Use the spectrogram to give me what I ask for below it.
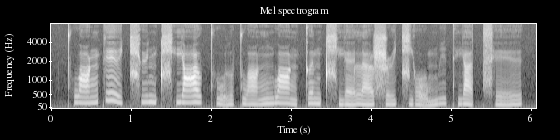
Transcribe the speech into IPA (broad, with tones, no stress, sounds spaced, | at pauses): t̪ʰ w ɑ˧˥ ŋ k e˥˩ ɪ̯ t͡ɕʰ y˥ n t͡ɕʰ j ɑ˥ ʊ̯ t̪ʰ ṵ˨˩ l u˦ t̪ w ɑ˧˥ ŋ n̪ w ɑ˥˩ ŋ t̪ ə˥ n t͡ɕʰ j ɛ˧˥ l ä˧˥ ʂ ɻ̩˧˥ t͡ɕ j o̰˨˩ ʊ̯ m i˥ t̪ʰ j ä˥˩ t͡sʰ e˧˥ ɪ̯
